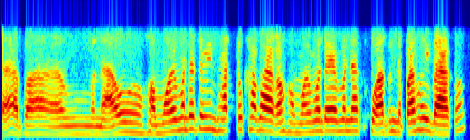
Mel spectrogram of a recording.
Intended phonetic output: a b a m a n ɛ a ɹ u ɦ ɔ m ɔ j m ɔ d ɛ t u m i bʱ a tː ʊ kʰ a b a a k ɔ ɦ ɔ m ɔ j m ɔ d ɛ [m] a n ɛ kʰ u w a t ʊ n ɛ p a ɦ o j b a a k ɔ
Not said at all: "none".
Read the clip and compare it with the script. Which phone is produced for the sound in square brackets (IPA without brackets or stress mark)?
m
